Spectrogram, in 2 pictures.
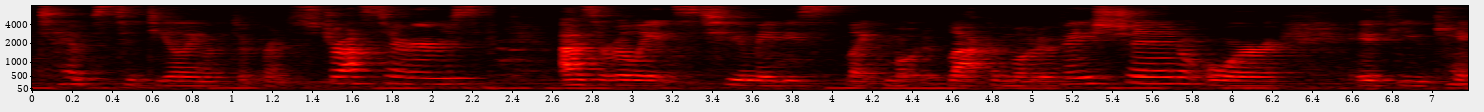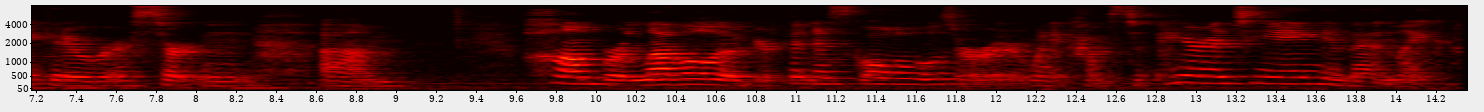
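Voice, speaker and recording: Still nasal and stuffed up from a cold, the young fitness vlogger speaks unhurriedly in a lowish voice that sounds pushed and bright. Her casual chat to the camera rambles and self-corrects. Faint noise and a roomy echo sit around her.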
